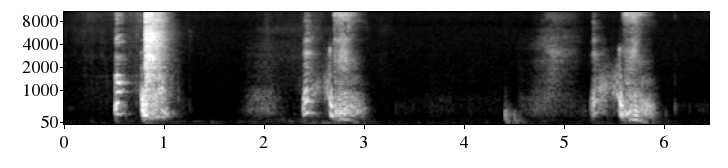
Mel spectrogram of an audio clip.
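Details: Woman on the second day of a cold: three sneezes, each a quick in-breath followed by an explosive burst, with soft breaths between; repeated sneezing she can't stop.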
